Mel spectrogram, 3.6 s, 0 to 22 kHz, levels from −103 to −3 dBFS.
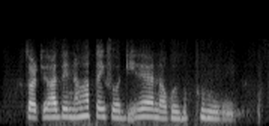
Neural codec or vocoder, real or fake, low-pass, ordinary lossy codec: codec, 16 kHz, 0.5 kbps, X-Codec, HuBERT features, trained on LibriSpeech; fake; 7.2 kHz; Opus, 32 kbps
